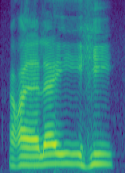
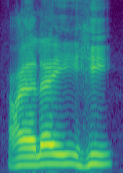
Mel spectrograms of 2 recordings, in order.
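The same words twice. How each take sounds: The two takes are said the same way.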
